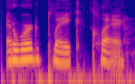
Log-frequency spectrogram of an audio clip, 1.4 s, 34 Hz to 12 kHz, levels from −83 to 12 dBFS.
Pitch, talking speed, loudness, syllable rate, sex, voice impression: 175 Hz, 135 wpm, -17 LUFS, 4.6 syllables/s, female, feminine, adult-like, tensed, powerful, clear, fluent, intellectual, calm, elegant, strict, sharp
